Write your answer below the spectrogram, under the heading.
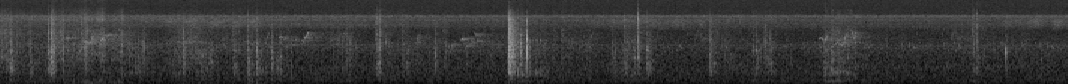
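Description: Forest ambience with a steady high hiss of insects, broken by scattered knocks and rustles. The loudest is a sharp knock about seven seconds in.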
